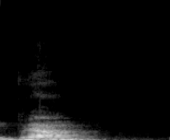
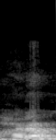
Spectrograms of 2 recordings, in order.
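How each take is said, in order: First: The first two consonants form one cluster. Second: A vowel separates the first two consonants. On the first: The speaker calls it right. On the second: The speaker calls it wrong.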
